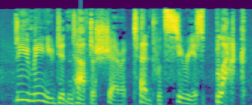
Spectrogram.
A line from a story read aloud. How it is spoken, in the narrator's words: Lupin said angrily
